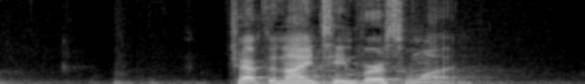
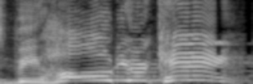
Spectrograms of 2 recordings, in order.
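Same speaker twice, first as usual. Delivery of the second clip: Pilate proclaiming; 12 semitones higher than usual. Acted.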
